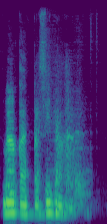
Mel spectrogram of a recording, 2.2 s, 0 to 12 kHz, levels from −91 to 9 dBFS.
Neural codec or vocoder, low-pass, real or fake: codec, 44.1 kHz, 1.7 kbps, Pupu-Codec; 10.8 kHz; fake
